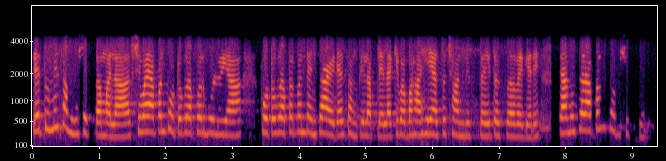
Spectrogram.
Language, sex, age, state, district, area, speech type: Marathi, female, 30-45, Maharashtra, Sangli, urban, conversation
